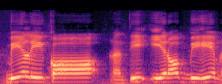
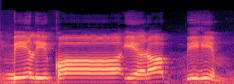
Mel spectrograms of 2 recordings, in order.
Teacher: Mad panjang wajib harus muttasil, disambung antara ko dengan i, wajib disambung. Tidak boleh berhenti di ko. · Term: mad wajib muttasil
